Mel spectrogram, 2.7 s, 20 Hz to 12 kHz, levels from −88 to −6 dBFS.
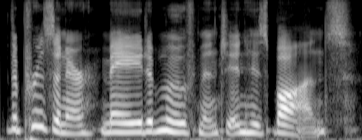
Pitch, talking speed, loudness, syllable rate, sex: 225 Hz, 175 wpm, -17 LUFS, 4.7 syllables/s, female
